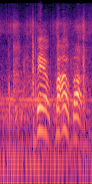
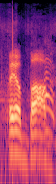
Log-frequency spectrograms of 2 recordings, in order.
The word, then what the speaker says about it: baobab: And this is to the baobab tree. Baobab. Baobab.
